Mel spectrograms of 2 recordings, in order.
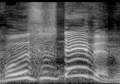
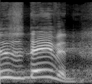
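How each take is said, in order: First: Excited. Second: "This is David." pitched much higher, eager; answering like he just won something; mock-excited self introduction. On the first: Retold or imitated. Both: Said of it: "so I got excited".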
